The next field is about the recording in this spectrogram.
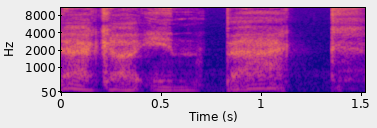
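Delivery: soft mutter under the breath. Game master voicing a woman glancing at where Sol stands, saying it under her breath. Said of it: "kind of under her breath says".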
